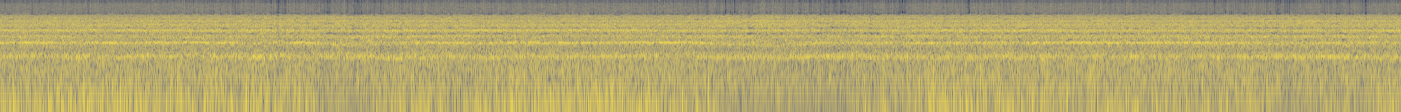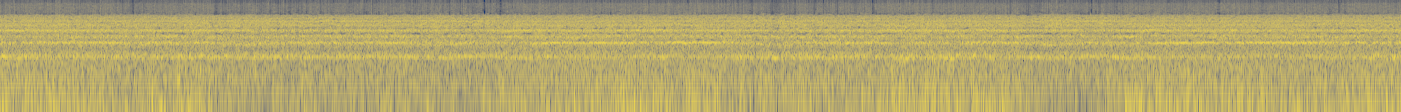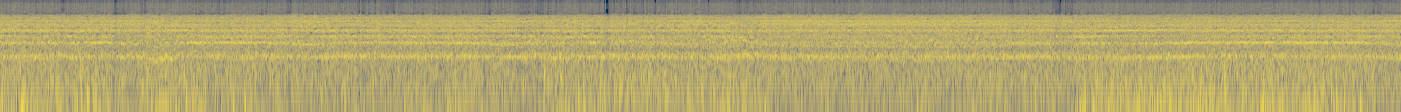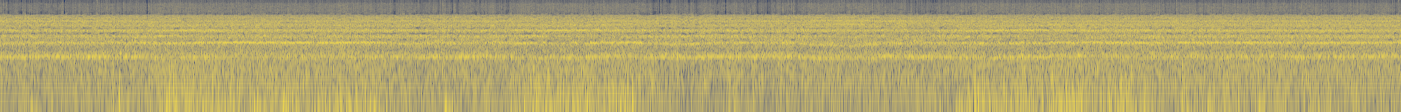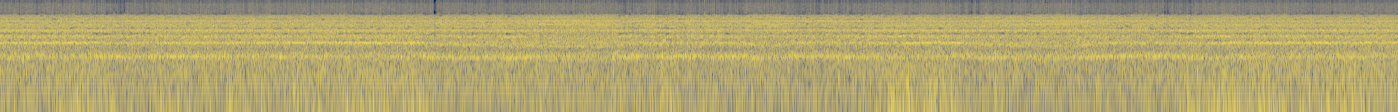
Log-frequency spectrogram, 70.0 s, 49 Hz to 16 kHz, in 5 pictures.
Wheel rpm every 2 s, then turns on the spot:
230, 230, 230, 230, 220, 230, 230, 230, 230, 230, 230, 230, 220, 230, 230, 230, 230, 220, 220, 220, 230, 230, 230, 220, 220, 220, 230, 230, 230, 230, 220, 230, 230, 220, 230.
none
